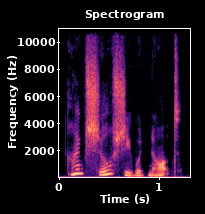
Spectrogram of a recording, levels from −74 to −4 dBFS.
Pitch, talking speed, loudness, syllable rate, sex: 225 Hz, 230 wpm, -17 LUFS, 5.0 syllables/s, female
